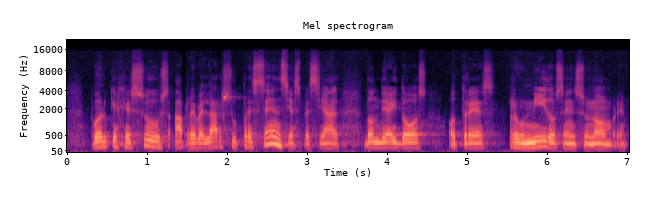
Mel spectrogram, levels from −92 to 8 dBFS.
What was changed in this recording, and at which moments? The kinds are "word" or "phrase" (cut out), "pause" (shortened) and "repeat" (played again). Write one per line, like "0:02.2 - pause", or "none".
0:01.5 - word
0:05.5 - pause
